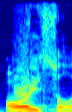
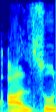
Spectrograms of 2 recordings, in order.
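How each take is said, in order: First: The first vowel is a rounded 'aw' sound. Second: The first vowel is an open 'aa' sound. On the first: The speaker calls it right. "बल्कि ये ऑल्सो है, ओ की तरह" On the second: The speaker calls it wrong. "ये आल्सो नहीं है"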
